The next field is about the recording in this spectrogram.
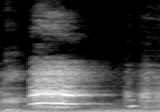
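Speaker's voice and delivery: very high, laughing gasp; mock shocked gasp. Friend reacting to being yelled at, high gasp. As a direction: gasp as if startled, giggling. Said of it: "Taylor's face just went like".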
